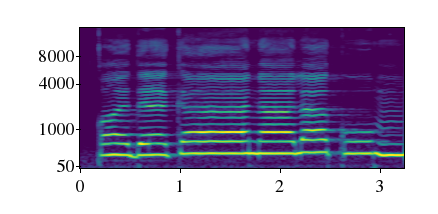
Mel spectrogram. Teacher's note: Maka cara membunyikannya adalah huruf kaf yang fathah kita panjangkan 2 harokat saja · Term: mad tabi'i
